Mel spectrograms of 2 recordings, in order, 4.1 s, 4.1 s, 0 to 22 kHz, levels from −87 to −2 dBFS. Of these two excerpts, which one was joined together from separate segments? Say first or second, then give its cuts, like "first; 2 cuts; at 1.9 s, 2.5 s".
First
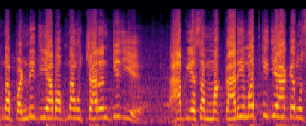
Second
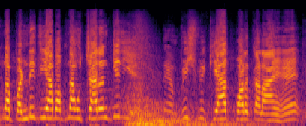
second; 1 cut; at 2.2 s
